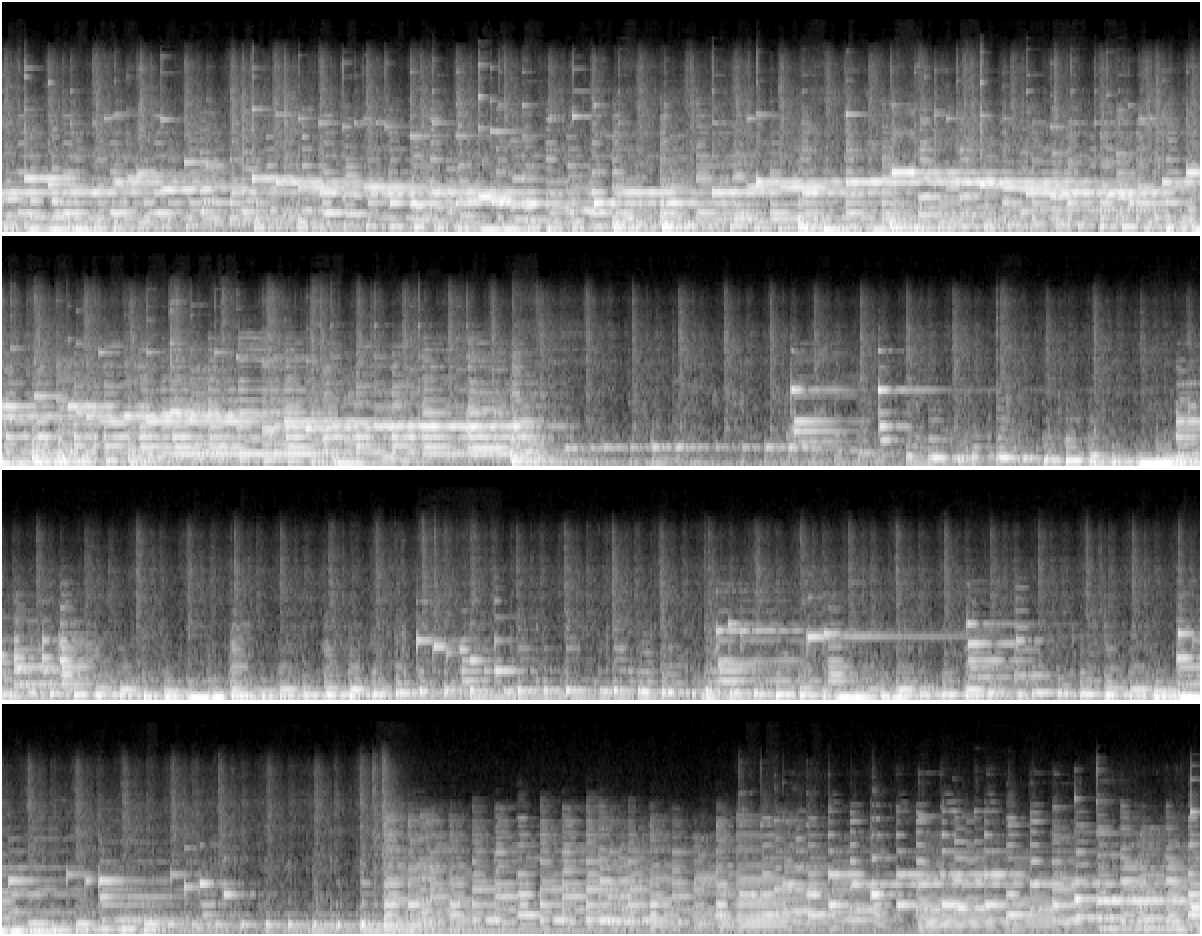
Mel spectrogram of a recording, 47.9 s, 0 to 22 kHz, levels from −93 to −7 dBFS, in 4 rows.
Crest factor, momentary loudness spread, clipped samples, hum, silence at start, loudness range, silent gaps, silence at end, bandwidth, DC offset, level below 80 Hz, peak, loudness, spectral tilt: 14 dB; 10 LU; under 0.1%; none; 0 s; 8 LU; none; 0 s; 8.8 kHz; under 0.1%; -22 dBFS; 0 dBFS; -16 LUFS; -8 dB/octave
